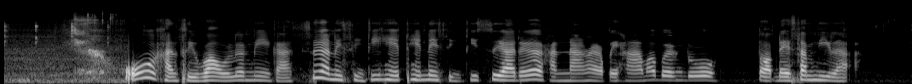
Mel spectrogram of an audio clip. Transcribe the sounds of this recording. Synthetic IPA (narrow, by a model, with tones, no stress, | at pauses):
ʔoː˧˥˦kʰa˧˩˨nsiː˧˦wa˧˩wlɯ˧əŋniː˧˩˨ka˧˩sɯ˧ɐna˧˥˩jsi˨˩ŋt̪ʰiː˧˩ɦe˧˦t̪̚he˧t̪̚na˧˩jsi˨˩ŋt̪ʰiː˧˩sɯ˧ɐdɤː˧˥kʰa˧˩nːa˧˥˦ŋaː˧˩pa˨˩jɦaː˨˦maː˧˥bɤ˧ŋduː˧ | t̪ɔː˨˩p̚da˧˩jsa˧˨mniː˧˩la˧˦ʔ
